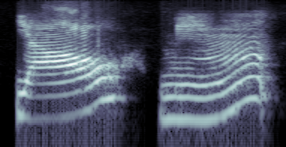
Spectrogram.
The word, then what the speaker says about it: 姚明: Yao Ming. Okay. 2 second tone syllables.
